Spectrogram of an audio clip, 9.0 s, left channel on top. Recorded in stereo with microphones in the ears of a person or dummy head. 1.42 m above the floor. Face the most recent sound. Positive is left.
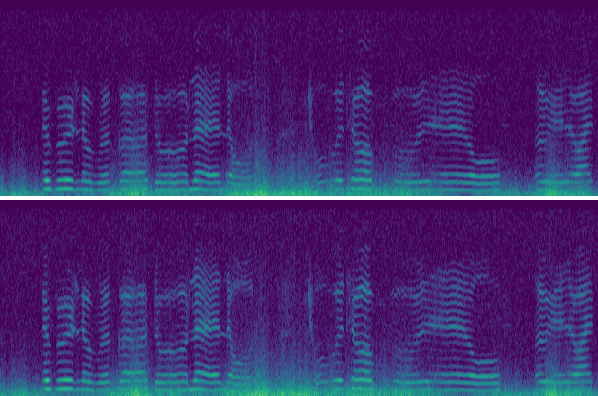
turn(degrees=-10)  # may be behind; listen again after turning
